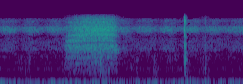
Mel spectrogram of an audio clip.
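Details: Barn owl chicks in an Italian monitoring nest box, where a third chick has hatched and the mother feeds the young: a steady breathy hiss swelling into a loud rasping snore for about half a second, then a sharp click.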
